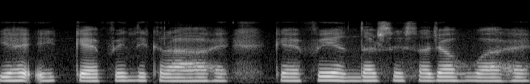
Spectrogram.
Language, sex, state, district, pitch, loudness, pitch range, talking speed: Hindi, female, Uttar Pradesh, Jyotiba Phule Nagar, 175 Hz, -17 LUFS, 170-175 Hz, 135 wpm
